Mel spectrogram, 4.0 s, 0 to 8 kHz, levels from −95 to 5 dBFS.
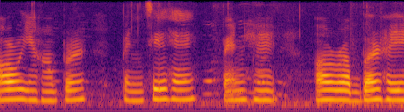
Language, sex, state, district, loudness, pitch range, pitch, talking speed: Hindi, female, Punjab, Pathankot, -18 LUFS, 215-230 Hz, 225 Hz, 150 wpm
